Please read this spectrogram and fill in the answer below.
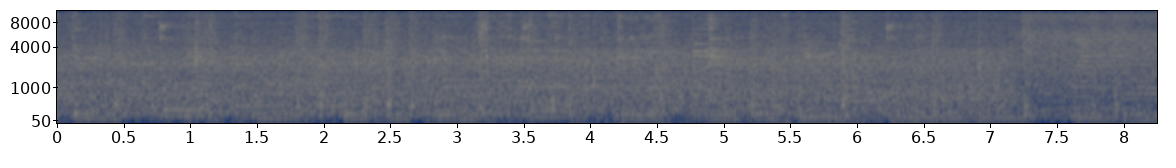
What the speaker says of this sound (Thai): และสำหรับลำธารแห่งนี้นะครับ ก็เป็นลำธารก่อนที่จะถึงจุดชมน้ำตกสลัดใดแล้วครับ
